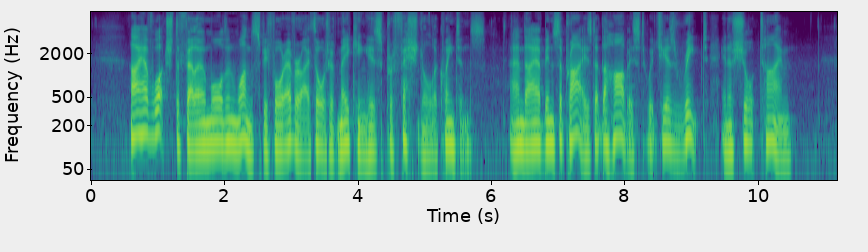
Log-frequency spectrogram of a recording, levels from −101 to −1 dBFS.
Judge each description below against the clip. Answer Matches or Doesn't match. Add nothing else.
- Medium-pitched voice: Doesn't match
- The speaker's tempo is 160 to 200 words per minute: Matches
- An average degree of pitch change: Matches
